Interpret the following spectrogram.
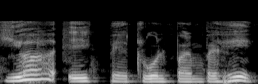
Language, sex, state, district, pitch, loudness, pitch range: Hindi, male, Jharkhand, Deoghar, 145 Hz, -17 LUFS, 135-175 Hz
